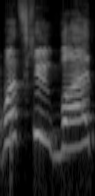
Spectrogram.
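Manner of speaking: ordinary talk, nothing marked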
